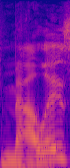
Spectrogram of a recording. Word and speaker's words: malaise: It's pronounced malaise, not oh, malice is M-I-L-I-C-E.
